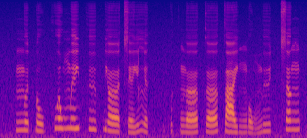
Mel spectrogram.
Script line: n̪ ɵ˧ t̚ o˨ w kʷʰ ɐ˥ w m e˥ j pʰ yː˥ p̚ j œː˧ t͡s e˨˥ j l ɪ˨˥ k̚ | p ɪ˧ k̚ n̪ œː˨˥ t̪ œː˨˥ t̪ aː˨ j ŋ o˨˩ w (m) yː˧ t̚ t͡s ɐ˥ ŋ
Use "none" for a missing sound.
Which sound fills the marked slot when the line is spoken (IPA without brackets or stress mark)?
m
